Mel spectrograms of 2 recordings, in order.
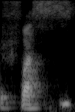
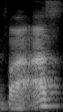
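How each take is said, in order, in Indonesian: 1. Vokal setelah f pendek. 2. Vokal setelah f panjang. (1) "tapi fas" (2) "bukan faas"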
